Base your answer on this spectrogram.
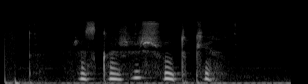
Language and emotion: Russian, sad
